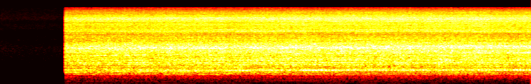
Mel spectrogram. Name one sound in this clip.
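A band saw runs with a loud, steady whir.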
